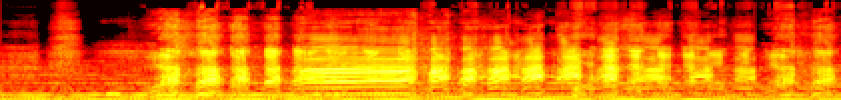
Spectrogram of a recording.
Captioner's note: laughing maniacally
